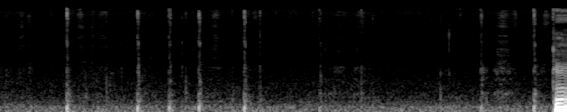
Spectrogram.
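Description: Chalk or marker on a lecture-room board tapping out a series of short, sharp strokes at irregular intervals, faint and close against quiet room tone, ending with a sudden louder burst.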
